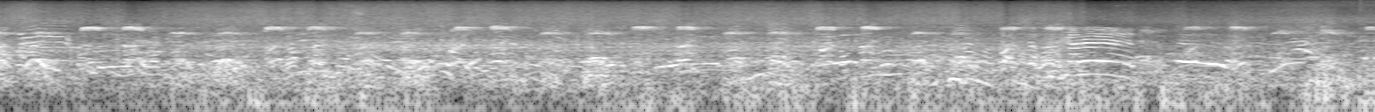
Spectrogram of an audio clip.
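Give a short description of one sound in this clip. Water hisses as it sprays from a fire hose.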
